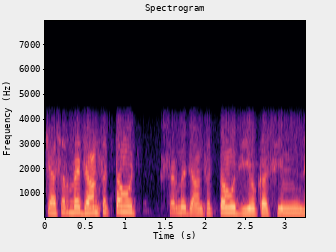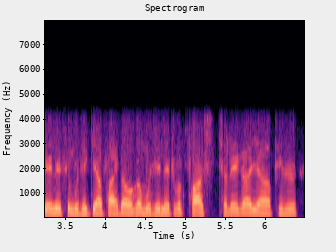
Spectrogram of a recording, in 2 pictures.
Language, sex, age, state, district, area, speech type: Urdu, male, 30-45, Bihar, Darbhanga, rural, conversation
